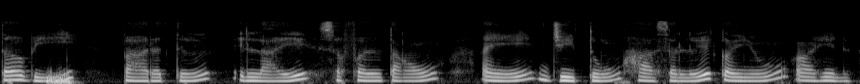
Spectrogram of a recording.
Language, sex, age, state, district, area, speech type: Sindhi, female, 18-30, Gujarat, Junagadh, urban, spontaneous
